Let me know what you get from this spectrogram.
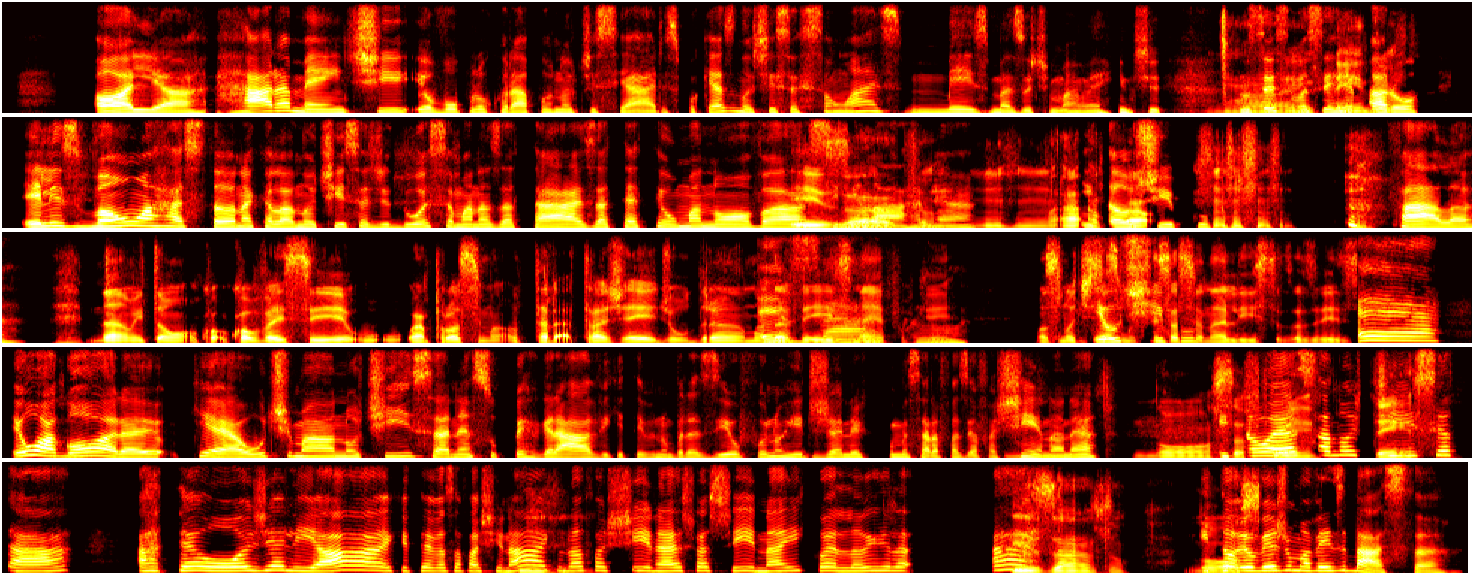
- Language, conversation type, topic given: Portuguese, podcast, O que não pode faltar no seu ritual antes de dormir?
- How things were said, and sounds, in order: tongue click; laugh; unintelligible speech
